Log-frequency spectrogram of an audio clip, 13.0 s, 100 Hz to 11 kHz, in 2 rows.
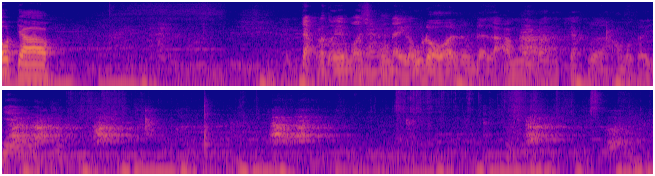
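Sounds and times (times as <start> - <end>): dog barking: 5.1 - 5.6, 6.5 - 8.0, 9.2 - 9.9, 11.6 - 13.0.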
